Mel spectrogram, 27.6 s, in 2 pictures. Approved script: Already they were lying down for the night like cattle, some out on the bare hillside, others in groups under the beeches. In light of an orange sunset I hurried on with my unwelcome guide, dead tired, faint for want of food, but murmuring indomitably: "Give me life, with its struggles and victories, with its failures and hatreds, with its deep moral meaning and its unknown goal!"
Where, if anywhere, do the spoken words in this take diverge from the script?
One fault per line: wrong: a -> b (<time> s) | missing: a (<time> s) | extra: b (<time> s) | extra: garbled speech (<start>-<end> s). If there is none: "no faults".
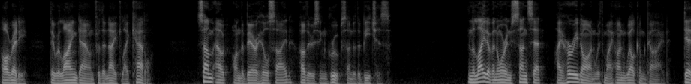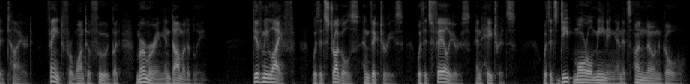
extra: the (9.4 s)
